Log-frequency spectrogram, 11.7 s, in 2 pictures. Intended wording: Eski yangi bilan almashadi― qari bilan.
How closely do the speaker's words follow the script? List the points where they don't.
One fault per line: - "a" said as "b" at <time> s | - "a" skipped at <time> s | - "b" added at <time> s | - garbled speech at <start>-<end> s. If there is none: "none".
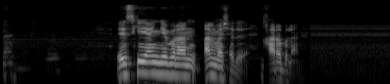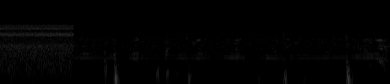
none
